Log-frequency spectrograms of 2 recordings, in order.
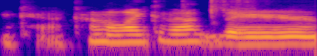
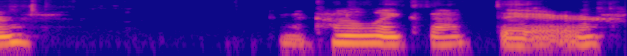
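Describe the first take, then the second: First: Said in the usual way. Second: Softer, slow murmured echo; quiet drawn-out musing; soft slow repeat. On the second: Shown as a demonstration. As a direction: say it again to yourself, softly and slowly.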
